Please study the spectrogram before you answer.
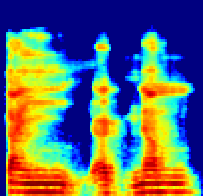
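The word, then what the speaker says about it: तं यज्ञं: Tai, why not tam? Tam is correct. But according to Krishna Yajurveda, after Anushwara, if there is ya, then Anuswara's pronunciation will be like yang, yang, yang. Okay. Tai yagnam, tai yagnam, varhishi, praukshanna, praukshanna.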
